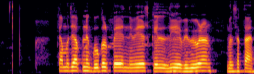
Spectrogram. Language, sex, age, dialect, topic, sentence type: Hindi, male, 18-24, Marwari Dhudhari, banking, question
